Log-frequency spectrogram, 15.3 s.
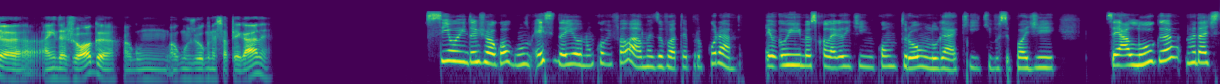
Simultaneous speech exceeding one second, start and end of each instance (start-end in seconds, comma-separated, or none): none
